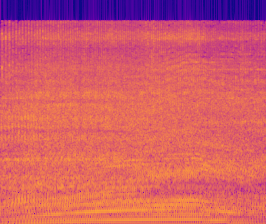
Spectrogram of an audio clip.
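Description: Even, steady single-cylinder beat of about four per second with a clean, smooth drone; the mower is running properly.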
